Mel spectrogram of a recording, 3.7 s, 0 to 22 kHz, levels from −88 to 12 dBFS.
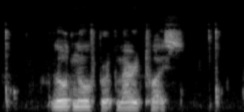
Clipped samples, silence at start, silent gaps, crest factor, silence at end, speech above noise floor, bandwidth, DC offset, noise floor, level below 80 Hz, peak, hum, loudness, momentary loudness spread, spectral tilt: under 0.1%; 0.05 s; none; 18 dB; 0.4 s; 39 dB; 7.8 kHz; under 0.1%; -58 dBFS; -60 dBFS; -4 dBFS; none; -20 LUFS; 20 LU; -5 dB/octave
